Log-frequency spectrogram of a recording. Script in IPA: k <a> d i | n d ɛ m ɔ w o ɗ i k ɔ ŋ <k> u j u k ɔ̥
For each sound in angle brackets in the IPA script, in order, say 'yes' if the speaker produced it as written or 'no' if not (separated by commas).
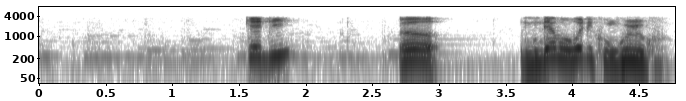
no, no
